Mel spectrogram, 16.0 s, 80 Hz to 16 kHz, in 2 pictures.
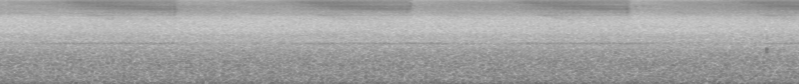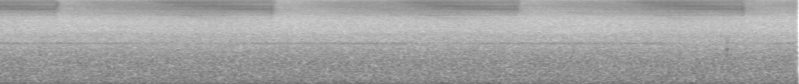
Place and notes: Saint-Pons-de-Thomières, France - Insects Around a Gîte
Recorded on a Sound Devices MixPre-3 via an Audio-Technica BP4025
